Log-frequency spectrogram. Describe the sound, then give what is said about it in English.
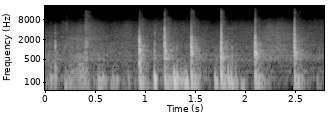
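Someone raps on the wooden door of a house in Los Angeles, about seven sharp, hard knocks in an uneven rhythm, each a crisp thud with a brief ring, with low background rumble and no talking. “Please knock loudly.”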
